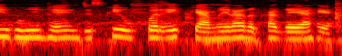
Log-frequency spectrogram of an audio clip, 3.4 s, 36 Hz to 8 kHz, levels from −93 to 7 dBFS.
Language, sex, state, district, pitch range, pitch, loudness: Hindi, female, Maharashtra, Nagpur, 195-220 Hz, 210 Hz, -28 LUFS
